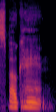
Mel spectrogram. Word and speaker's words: Spokane: It's Spokane.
